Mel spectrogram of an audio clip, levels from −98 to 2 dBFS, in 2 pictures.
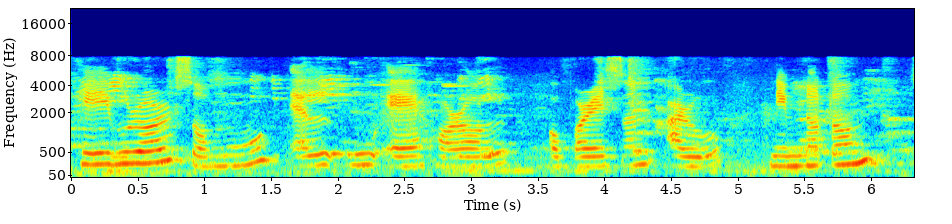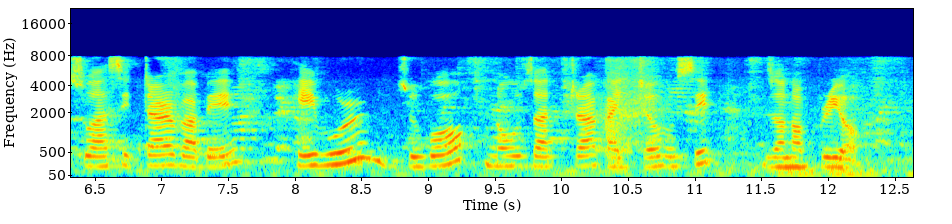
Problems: background sounds at intervals, continuous background conversations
